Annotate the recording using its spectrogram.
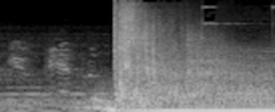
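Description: Cinematic trailer impact: a sudden heavy boom just under a second in that rings out into a loud, sustained deep drone. Before it, an echoing voice fades out.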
